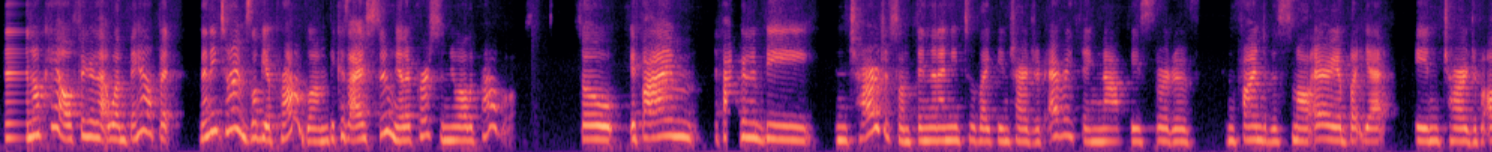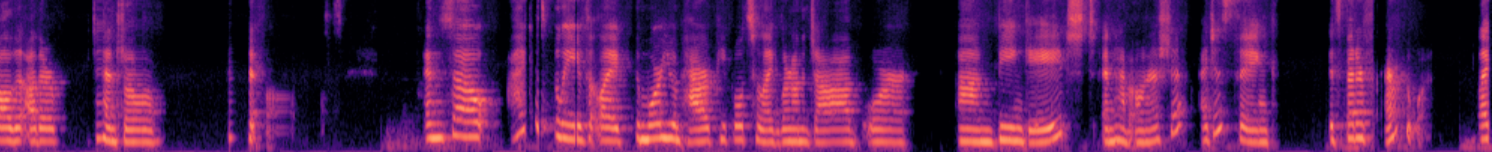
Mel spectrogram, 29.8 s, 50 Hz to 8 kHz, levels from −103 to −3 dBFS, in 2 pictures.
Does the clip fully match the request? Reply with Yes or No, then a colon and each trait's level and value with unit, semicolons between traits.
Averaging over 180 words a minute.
Yes: average, 200 wpm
